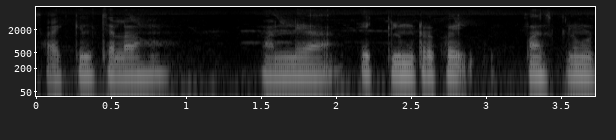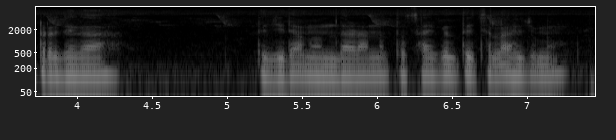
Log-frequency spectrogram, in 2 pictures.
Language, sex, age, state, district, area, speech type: Santali, male, 18-30, Jharkhand, Pakur, rural, spontaneous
